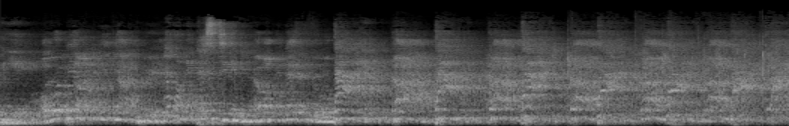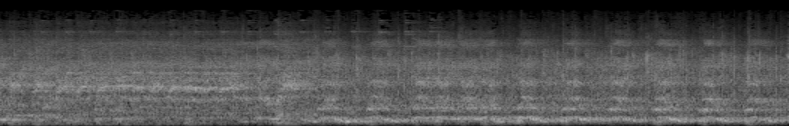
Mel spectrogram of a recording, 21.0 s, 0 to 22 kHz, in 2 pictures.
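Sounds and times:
amplified voices: 0.0s - 21.0s.

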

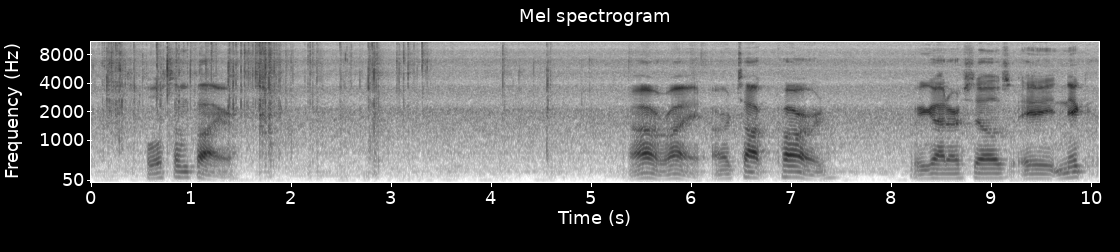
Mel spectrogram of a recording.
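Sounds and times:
foil wrapper rustling: 0.0s - 3.5s, 4.1s - 5.1s.

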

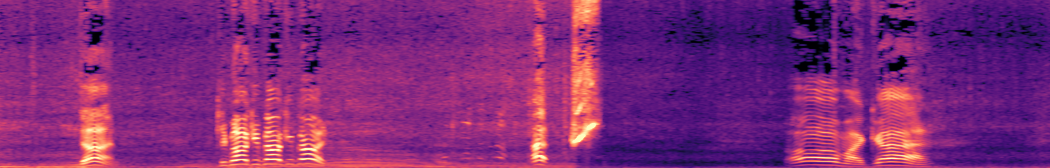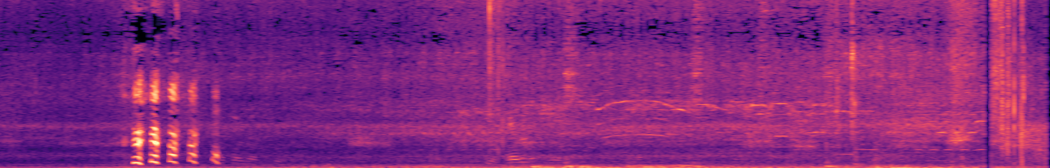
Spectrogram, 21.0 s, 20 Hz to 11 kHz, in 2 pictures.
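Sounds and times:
pickup engine rumbling under load: 0.0s - 21.0s.

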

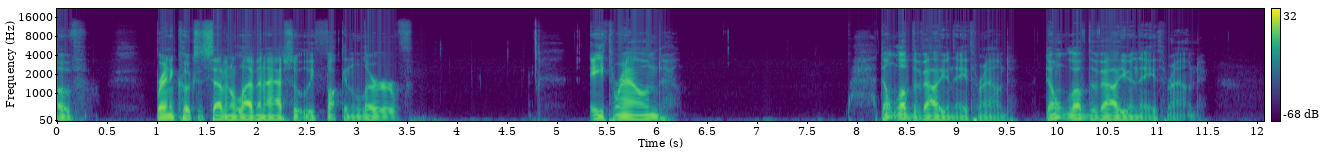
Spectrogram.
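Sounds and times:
man speaking: 0.0s - 0.3s, 1.0s - 3.6s, 5.3s - 6.3s, 8.0s - 11.5s.

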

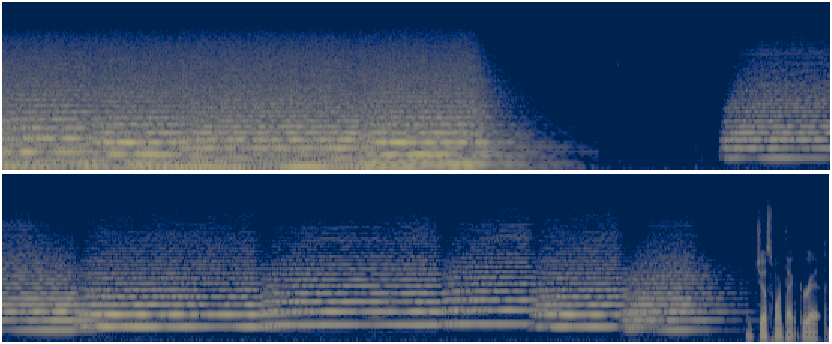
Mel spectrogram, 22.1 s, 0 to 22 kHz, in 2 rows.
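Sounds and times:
french horn section playing long notes: 0.0s - 7.5s, 9.6s - 21.0s.

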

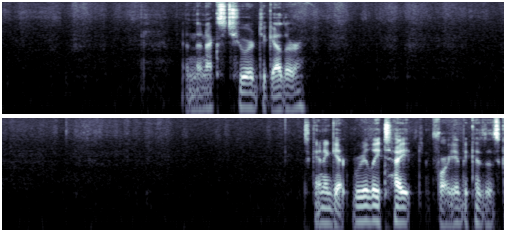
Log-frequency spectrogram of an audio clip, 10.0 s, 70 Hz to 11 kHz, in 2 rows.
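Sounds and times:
crochet hook rustling yarn: 0.0s - 10.0s.

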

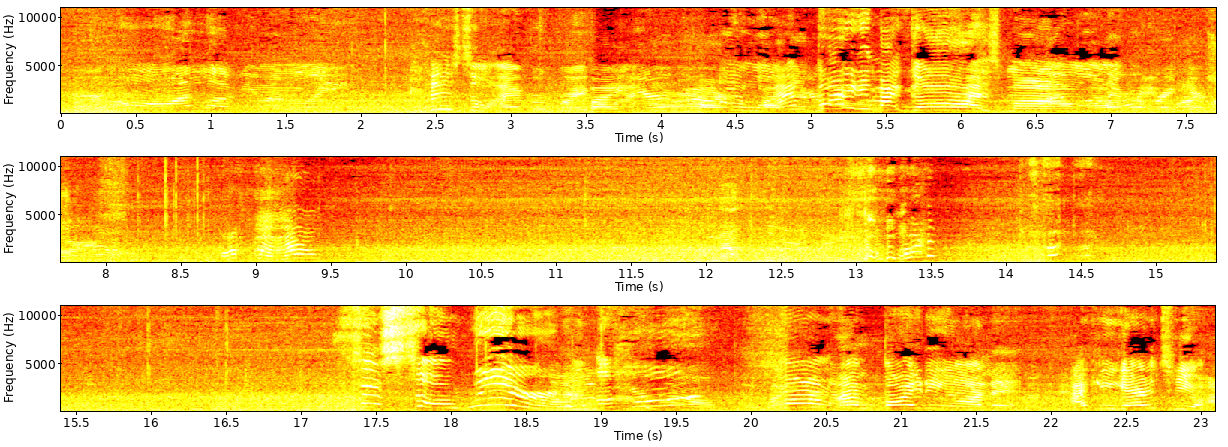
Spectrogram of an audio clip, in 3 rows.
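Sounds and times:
car cabin road noise: 0.0s - 23.0s.

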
